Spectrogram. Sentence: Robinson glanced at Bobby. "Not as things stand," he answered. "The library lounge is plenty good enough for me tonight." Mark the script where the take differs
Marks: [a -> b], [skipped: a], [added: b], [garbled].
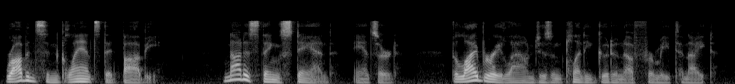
Robinson glanced at Bobby. "Not as things stand," [skipped: he] answered. "The library lounge [is -> isn't] plenty good enough for me tonight."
